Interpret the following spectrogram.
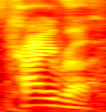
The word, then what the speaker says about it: Caiera: to want to play next up is Kyra yes that's how you say it um love this card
